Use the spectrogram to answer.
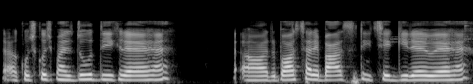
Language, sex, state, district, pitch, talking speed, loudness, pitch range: Hindi, female, Maharashtra, Mumbai Suburban, 210 Hz, 190 wpm, -14 LUFS, 205-220 Hz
